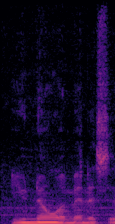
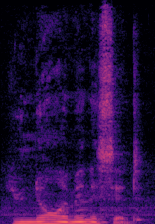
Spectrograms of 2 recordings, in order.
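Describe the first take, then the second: First: It is said in a hopeless, defeated tone. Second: It is said in a confident, challenging tone. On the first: "the hopelessness of" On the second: "but you can also do"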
